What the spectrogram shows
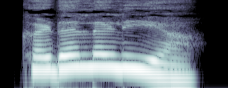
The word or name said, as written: ಕಡಲಳಿಯ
